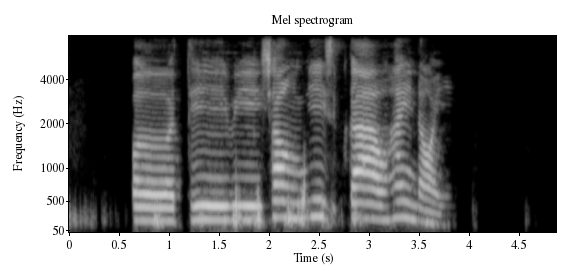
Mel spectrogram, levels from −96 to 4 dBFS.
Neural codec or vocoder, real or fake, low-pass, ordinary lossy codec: none; real; none; none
